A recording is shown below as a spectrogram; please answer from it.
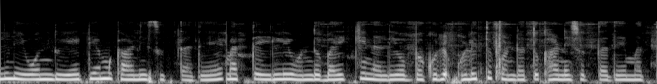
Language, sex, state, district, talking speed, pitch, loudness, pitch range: Kannada, male, Karnataka, Mysore, 135 wpm, 225 Hz, -14 LUFS, 220-235 Hz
